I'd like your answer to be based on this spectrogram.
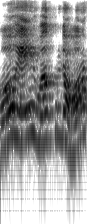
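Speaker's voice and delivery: put-on Canadian accent, loud and high. Voicing a furry creature greeting the travelers: Canadian accent. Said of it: "he's the fucking Canadian".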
